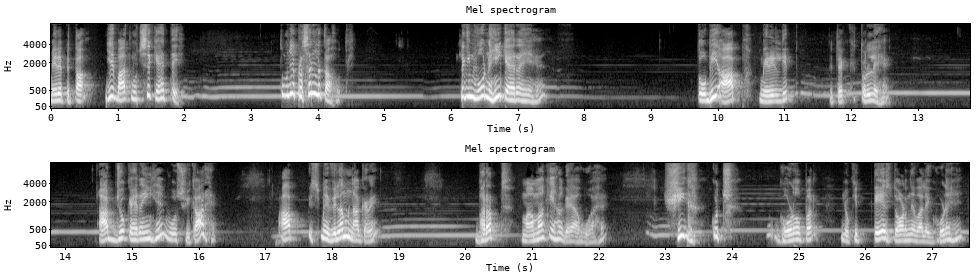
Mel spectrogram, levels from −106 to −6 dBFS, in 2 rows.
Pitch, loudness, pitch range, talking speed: 290 Hz, -17 LUFS, 205-310 Hz, 120 wpm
